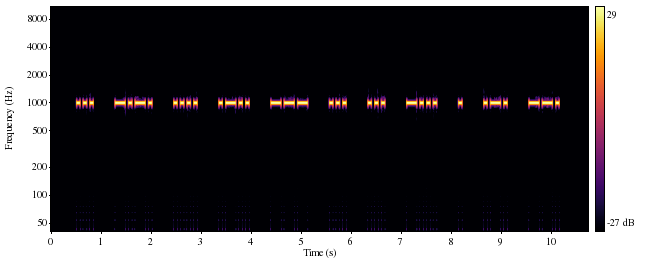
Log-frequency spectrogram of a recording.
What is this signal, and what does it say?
Morse code, heard as a keyed tone, about 18 wpm, spaced as for 12 wpm, 1000 Hz. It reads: SCHLOSSBERG
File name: qotdfiles / 12wpm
